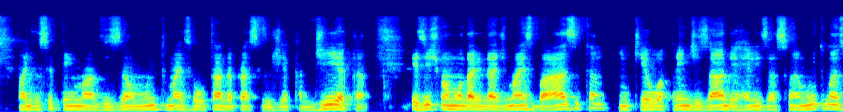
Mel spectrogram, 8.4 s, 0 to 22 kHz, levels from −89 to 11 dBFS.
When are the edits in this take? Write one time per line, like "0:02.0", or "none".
none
